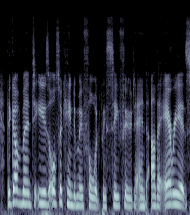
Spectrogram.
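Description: A woman speaks with an Australian accent at medium pitch. Her pace is moderate. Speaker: news presenter. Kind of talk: newsreading. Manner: brisk, crisp and neutral; formal, steady, authoritative.

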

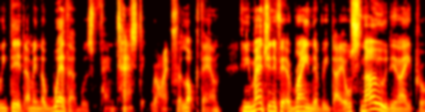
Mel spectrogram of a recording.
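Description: Very clean and set against a silent background, the recording captures a man speaking with a British accent. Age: 60s. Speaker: property sourcing trainer and podcast host. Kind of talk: solo podcast monologue. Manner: conversational, rambling.

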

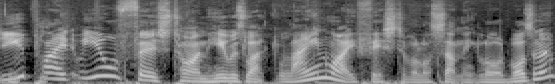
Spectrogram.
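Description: A man keeps a moderate pace, talking in an Australian accent. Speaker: breakfast radio co-host. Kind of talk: radio interview. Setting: studio.

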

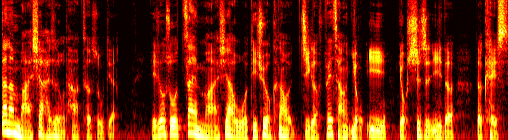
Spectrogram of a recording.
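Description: A man with a Taiwanese accent talks at a very fast pace in a fairly low pitch with ordinary variation. The recording is very clean with a silent background. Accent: Taiwanese Mandarin. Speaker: political science researcher. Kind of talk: interview. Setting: studio.

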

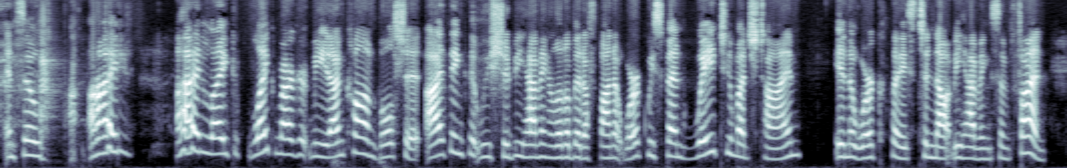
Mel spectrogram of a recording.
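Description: A woman with an unremarkable speaking voice, fairly high pitch and ordinary pitch variation at a moderate pace, on a very clean recording with a silent background and a dry, close sound with no echo. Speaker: author and company CEO. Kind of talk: casual interview chat.

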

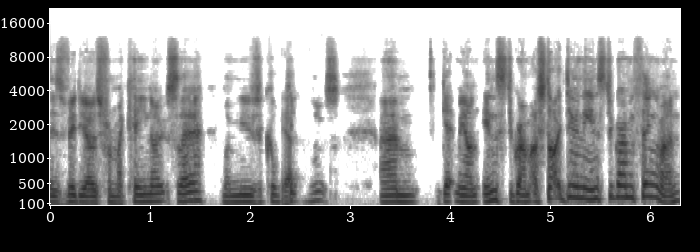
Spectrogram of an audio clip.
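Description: A man's very fast, somewhat breathy voice with a Lancashire accent, fairly high in pitch, with lively intonation and a dry, close sound with no echo. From northwest England, Chorley. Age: 30s. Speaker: customer experience speaker and consultant. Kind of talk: casual interview chat.

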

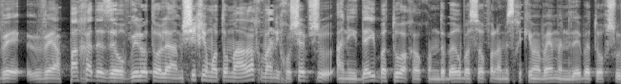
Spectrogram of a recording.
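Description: A man speaks with few pauses and a slightly mellow tone.

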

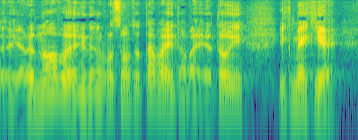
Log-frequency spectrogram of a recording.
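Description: A man does the talking. The pitch of his voice swings very widely. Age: 70s. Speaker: veteran journalist and author. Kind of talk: interview.

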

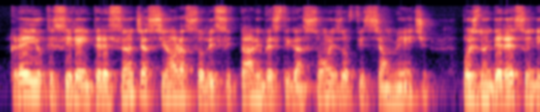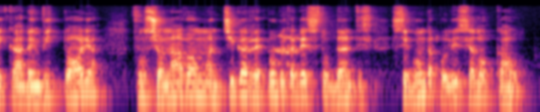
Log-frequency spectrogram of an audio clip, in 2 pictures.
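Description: In a room with audible echo, a man with a fairly high pitch talks at a moderate pace with fairly even intonation. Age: 80s+. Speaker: father of a missing person. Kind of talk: reading aloud.

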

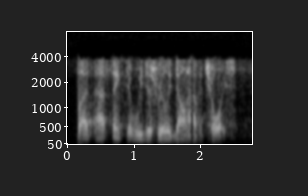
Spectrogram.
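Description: A man with a Louisiana accent and a fairly low voice. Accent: Southern US, Louisiana. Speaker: charter captain and duck hunting guide. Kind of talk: radio panel discussion.

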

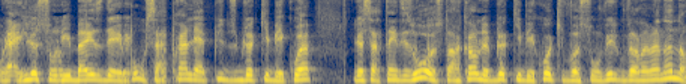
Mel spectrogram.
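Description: In a Quebec accent, a man with a high pitch talks at a very fast pace with ordinary pitch variation, the sound dry and close with no echo. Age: 30s. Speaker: radio host. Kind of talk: radio talk show.

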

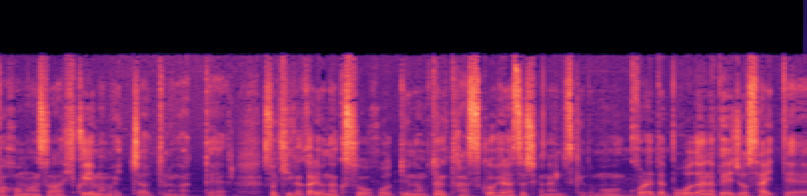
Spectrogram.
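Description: Over noticeable background noise, a man talks at a very fast pace, his very deep, low voice moving with lively intonation. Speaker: writer and environmental advocate, former record producer. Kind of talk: interview conversation.

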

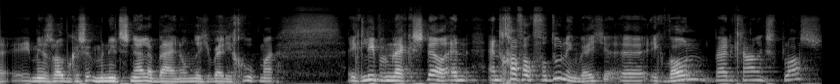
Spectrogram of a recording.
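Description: Lively intonation marks a man's high-pitched voice. He talks at a moderate pace. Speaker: writer. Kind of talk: casual interview. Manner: halting.

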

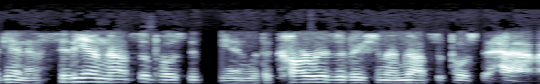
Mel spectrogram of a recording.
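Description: This man has a normal speaking voice with an American accent, medium pitch and ordinary pitch variation. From Denver, Colorado. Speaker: pastor. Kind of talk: interview.

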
